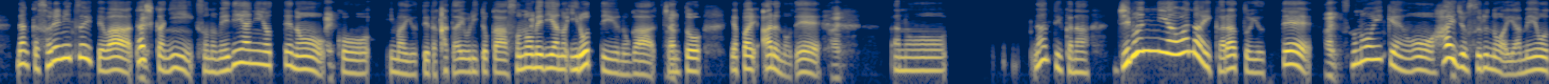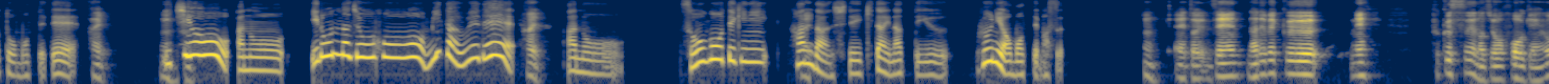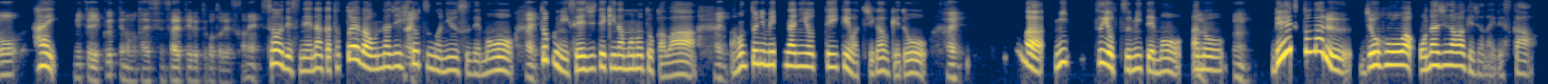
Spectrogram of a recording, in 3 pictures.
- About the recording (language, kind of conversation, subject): Japanese, podcast, 普段、情報源の信頼性をどのように判断していますか？
- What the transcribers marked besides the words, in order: other noise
